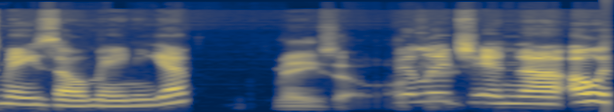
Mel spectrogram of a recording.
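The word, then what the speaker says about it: Mazomanie: Mazo Maney, Wisconsin. Oh yeah, Mazo Maney. Mazo Maney. Okay. Did I say Mazel like yeah, you nasal? said Mazel, like Yep. nasal. It's Mazo Maney.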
